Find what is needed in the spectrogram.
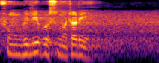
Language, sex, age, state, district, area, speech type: Bodo, male, 30-45, Assam, Chirang, rural, spontaneous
